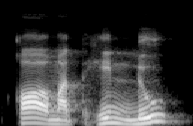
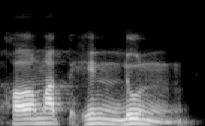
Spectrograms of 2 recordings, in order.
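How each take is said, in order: First: The name ends on a vowel, without final n. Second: The name ends with an added final n sound. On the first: The name is treated as not taking nunation. "tanpa tanwin karena mamnu' minas saraf" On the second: The name is treated as an ordinary noun taking nunation. "dia ini di i'rab dengan isim biasa, bukan mamnu' minas sarf. Dia munawwan"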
